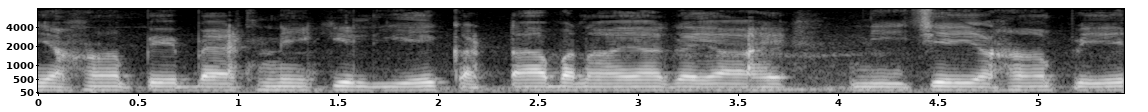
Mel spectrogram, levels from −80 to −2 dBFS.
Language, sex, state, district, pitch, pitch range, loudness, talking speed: Hindi, male, Maharashtra, Mumbai Suburban, 125 Hz, 120-125 Hz, -18 LUFS, 145 wpm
